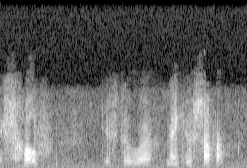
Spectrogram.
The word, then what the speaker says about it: Schoof: So Schoof is Dutch, as am I, so the right way to say his name is Schoof and not Schoof or things you hear usually.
